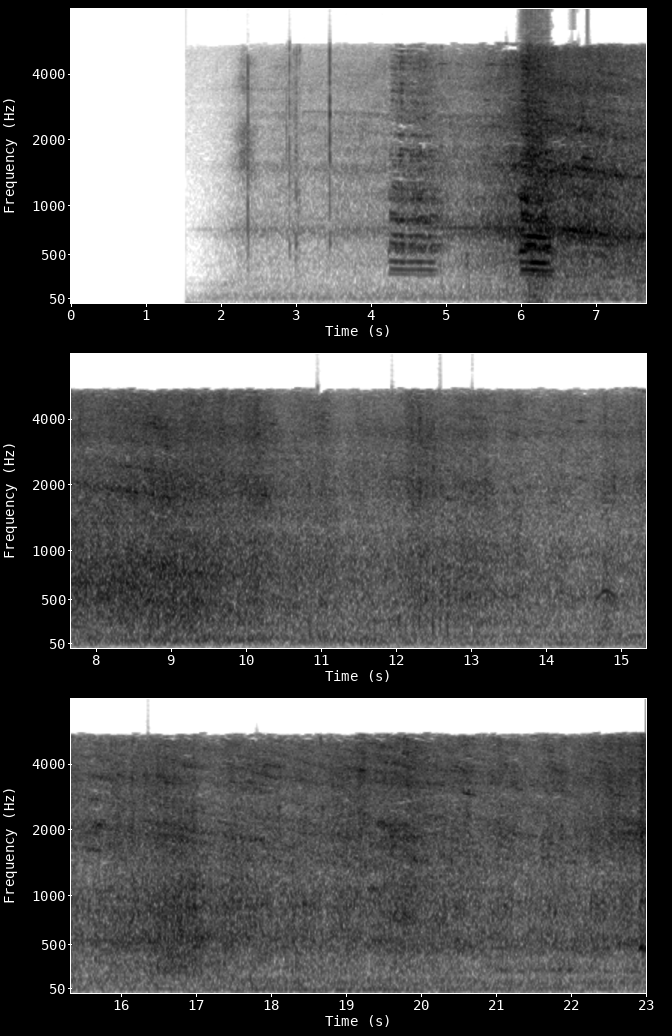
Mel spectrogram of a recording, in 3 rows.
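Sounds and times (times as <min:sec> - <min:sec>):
freight train rolling past: 0:02.0 - 0:23.0
locomotive horn blasts: 0:04.2 - 0:05.1, 0:05.8 - 0:07.5
wheels rattling on rails: 0:04.9 - 0:23.0.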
